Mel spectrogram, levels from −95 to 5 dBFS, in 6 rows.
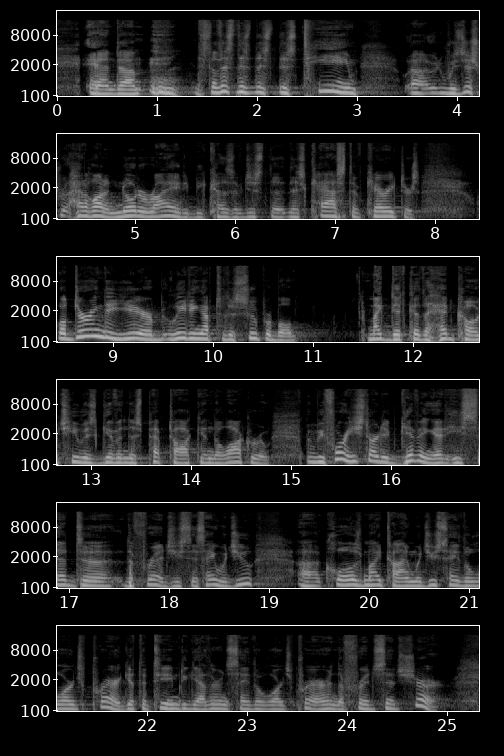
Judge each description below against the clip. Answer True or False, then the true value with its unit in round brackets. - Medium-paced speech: False (210 wpm)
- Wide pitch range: False (3.8 semitones)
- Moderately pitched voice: True (180 Hz)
